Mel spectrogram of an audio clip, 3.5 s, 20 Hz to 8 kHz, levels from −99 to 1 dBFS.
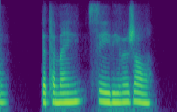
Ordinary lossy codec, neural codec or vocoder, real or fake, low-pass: Opus, 16 kbps; codec, 16 kHz, about 1 kbps, DyCAST, with the encoder's durations; fake; 7.2 kHz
